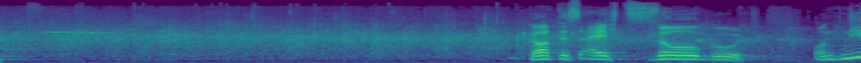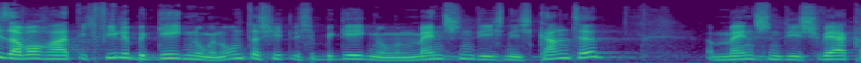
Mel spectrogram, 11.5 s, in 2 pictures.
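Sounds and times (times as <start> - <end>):
audience applause: 0.0 - 5.7
speech: 3.5 - 11.4.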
